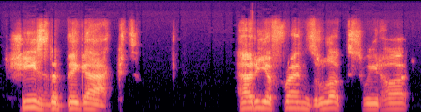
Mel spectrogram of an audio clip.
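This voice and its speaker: A man acts out a hard-boiled private eye from an old radio play. His voice sits a little high and is recorded very dry. He talks in terse, clipped lines with a wry, world-weary cynicism. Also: fairly even intonation, slow pace, dry recording. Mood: curt, wry. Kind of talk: 1940s radio detective acting and narration.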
